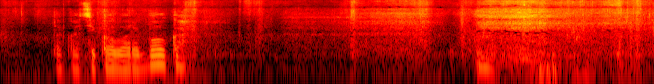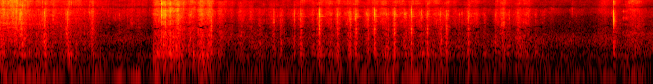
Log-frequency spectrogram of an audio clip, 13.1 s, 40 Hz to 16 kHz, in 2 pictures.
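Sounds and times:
dry leaves rustling and crackling: 5.3s - 12.0s.

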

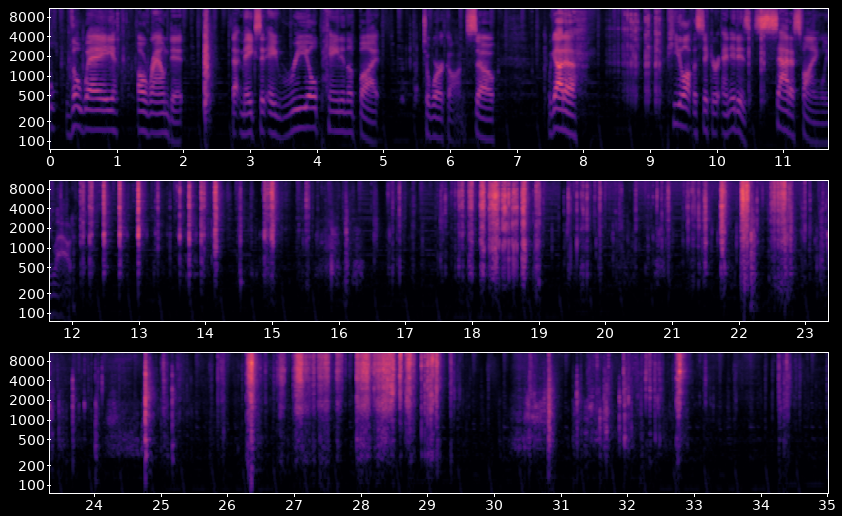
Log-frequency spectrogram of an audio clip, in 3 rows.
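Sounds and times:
sticker ripping off plastic: 12.0s - 24.2s, 24.8s - 29.4s.

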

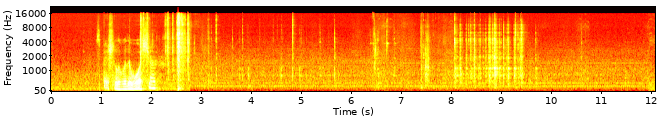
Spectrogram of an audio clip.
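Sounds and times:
nuts and washers rattling: 1.8s - 2.9s, 7.4s - 9.6s
metal hardware clicks and scrapes: 8.0s - 9.5s.

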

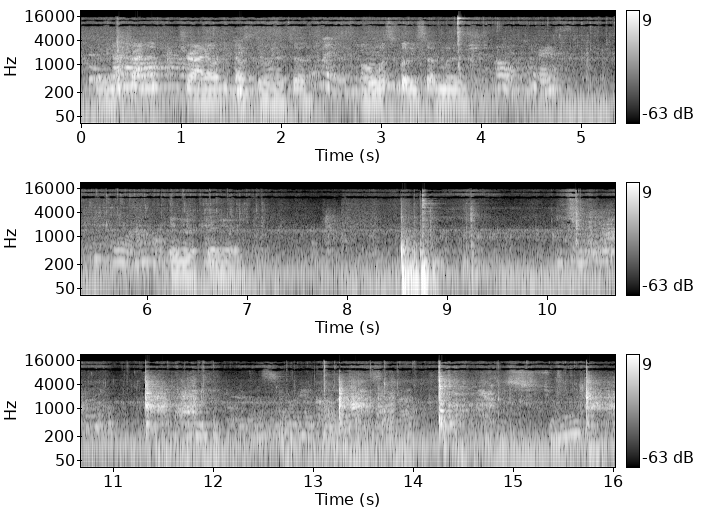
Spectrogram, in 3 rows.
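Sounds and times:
pot sizzling: 0.0s - 16.0s
spoon scraping metal pot: 10.1s - 12.1s, 13.1s - 16.0s.

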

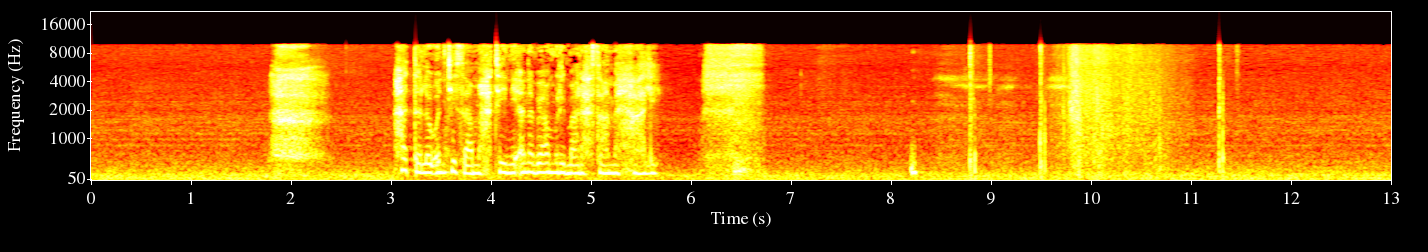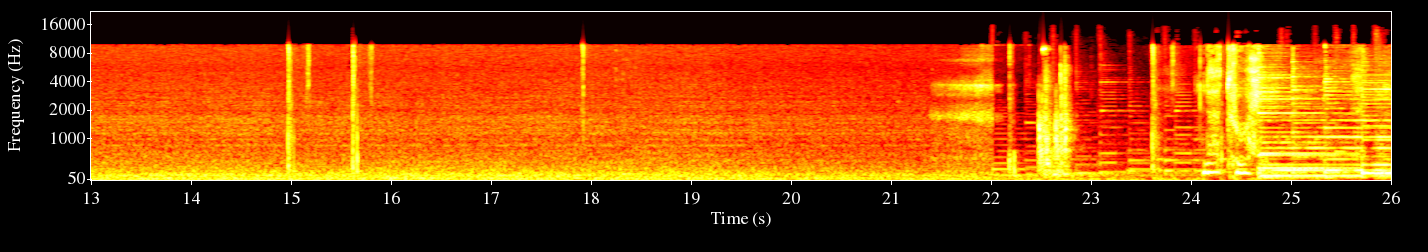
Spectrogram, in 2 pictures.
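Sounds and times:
low background hum: 0.0s - 26.0s
breath-like hiss: 8.5s - 11.0s.

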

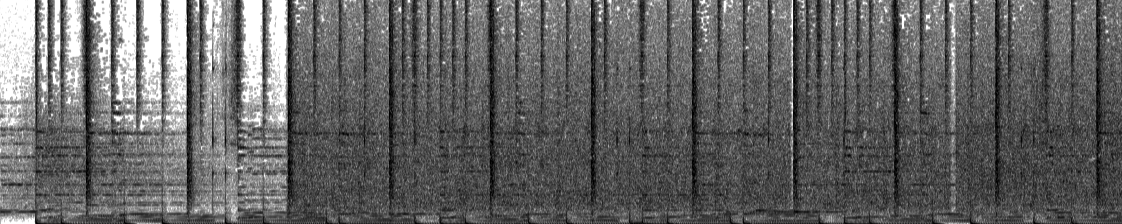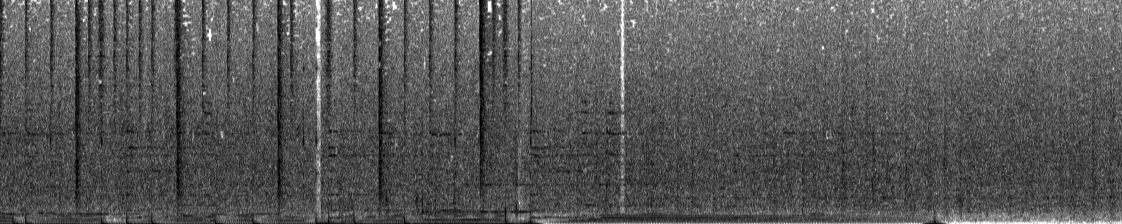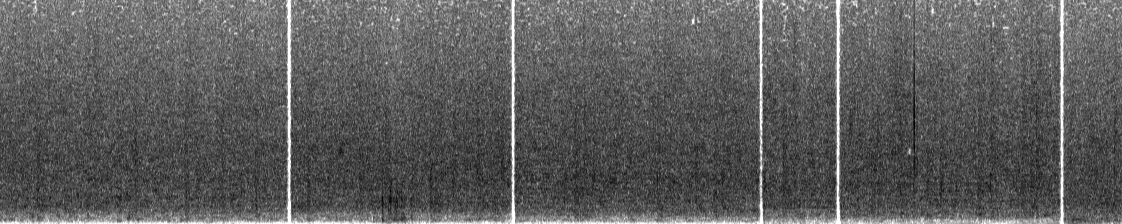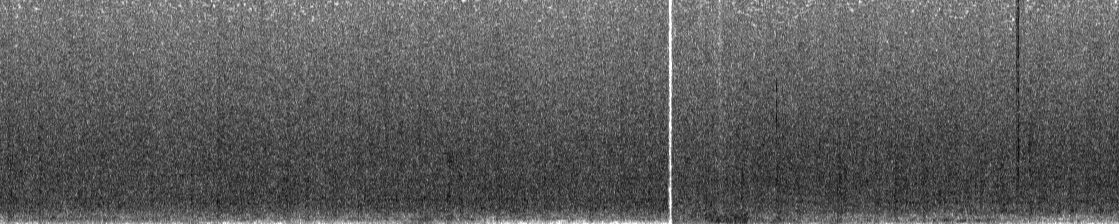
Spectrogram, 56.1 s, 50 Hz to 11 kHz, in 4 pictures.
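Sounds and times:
river water rushing: 3.6s - 56.0s.

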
